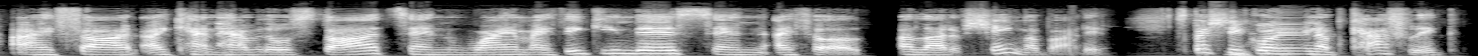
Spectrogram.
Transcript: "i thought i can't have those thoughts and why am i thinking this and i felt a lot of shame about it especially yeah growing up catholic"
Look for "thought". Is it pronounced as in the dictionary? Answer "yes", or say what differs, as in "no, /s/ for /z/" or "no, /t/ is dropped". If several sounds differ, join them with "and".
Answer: yes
